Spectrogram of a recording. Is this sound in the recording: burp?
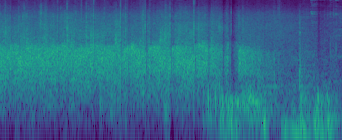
no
